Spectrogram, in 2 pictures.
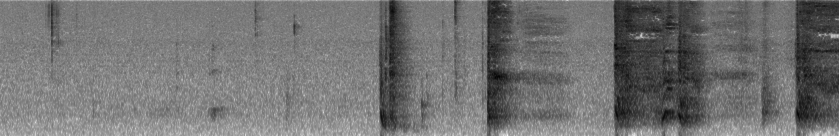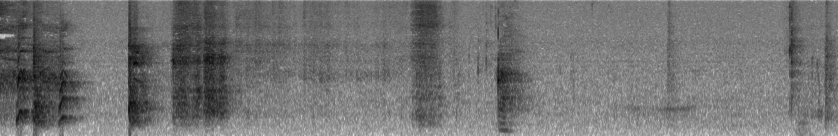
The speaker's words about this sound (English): Sorry, I have a bit of a cough.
